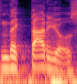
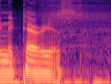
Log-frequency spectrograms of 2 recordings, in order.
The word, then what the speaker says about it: Nektarios: and and in spann in our Greek it's nektarios is how they were pronounce it but in English would be nicked arias but yeah of Aegina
